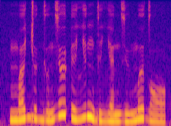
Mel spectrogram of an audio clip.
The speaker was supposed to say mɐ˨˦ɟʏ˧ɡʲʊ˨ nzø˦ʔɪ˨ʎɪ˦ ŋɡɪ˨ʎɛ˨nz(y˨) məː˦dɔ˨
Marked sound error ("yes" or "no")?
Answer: no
